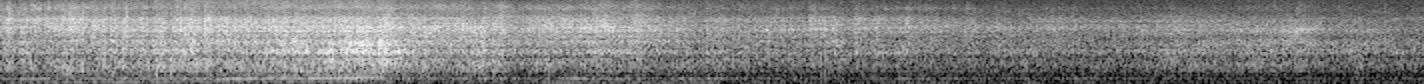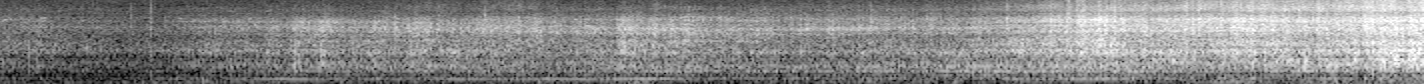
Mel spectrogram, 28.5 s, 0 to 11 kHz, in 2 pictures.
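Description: Mercedes-Benz 280SE's straight-six engine revving up and easing off as the car slides around on a wet, icy surface. The revs climb in the first few seconds, the sound drops back for a long stretch in the middle, then the engine rises again near the end.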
